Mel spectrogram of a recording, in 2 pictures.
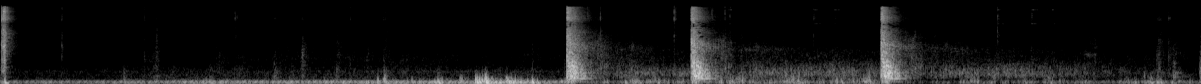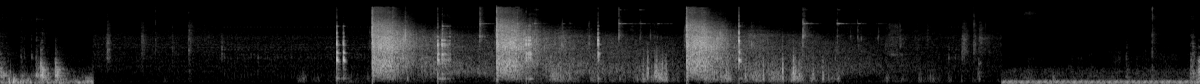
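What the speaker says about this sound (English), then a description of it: "now I'm going to shoot three of the HSMs without the suppressor." Three unsuppressed shots from a Glock 10mm pistol firing HSM rounds ring out outdoors as sharp, loud cracks spaced a few seconds apart, followed by several more bursts of clattering impulses amid quiet handling noise.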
